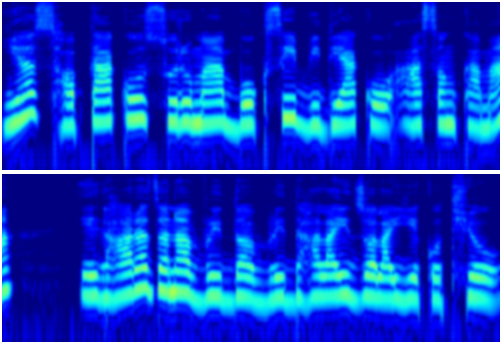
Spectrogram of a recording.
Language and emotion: Nepali, neutral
